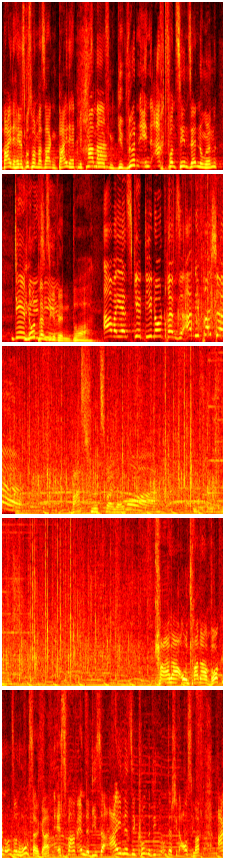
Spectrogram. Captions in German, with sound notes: Wahnsinn! Aber beide würden mit diesen Läufen in acht von zehn Sendungen die Notbremse gewinnen. Aber jetzt geht die Notbremse an die Frösche. Was für zwei Läufe! (Jubel) (Entspannte Musik) Es war am Ende eine Sekunde unterschied.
